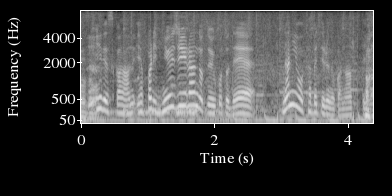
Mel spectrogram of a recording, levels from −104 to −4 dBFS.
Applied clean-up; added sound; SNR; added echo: none; Scissors; 19 dB; none.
